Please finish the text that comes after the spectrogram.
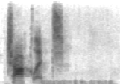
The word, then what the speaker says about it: chocolate: We do not say that middle O.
